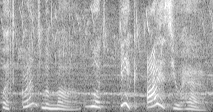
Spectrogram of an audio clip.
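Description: Game casting: fairy-tale granddaughter, high mock-innocent voice, extremely slow sing-song, swooping theatrically. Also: female voice, wildly swooping pitch, heavily acted. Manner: exaggerated sing-song, drawn-out. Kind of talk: video game fairy-tale play-acting. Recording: music under the voice.

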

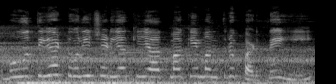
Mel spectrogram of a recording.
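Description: A woman's voice: extremely high pitch, animated, normal speed, heavy background noise. A woman reading a scripted children's story as the narrator. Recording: loud background music under voice. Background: loud music.

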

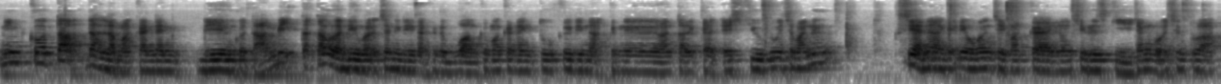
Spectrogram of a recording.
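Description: A man's voice: mid-range voice, fast, a little mellow, distant mic, highs cut off. A young Malaysian man gives casual commentary to camera in an informal, admonishing way. He tends to repeat his points. His voice sits a little away from the microphone in an echoey room. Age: young adult. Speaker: vlogger. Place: small bare-walled room indoors.

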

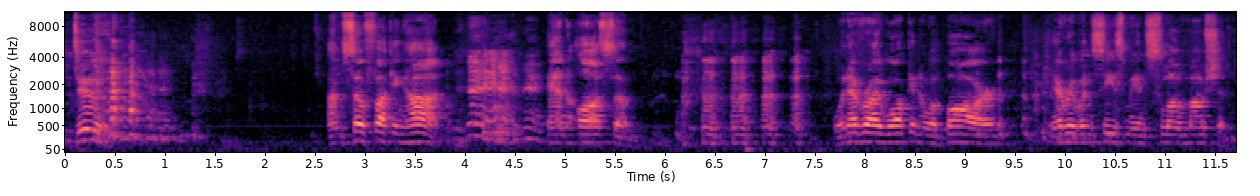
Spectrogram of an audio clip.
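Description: Casting: male comic reader, highish pitch, roomy live sound a little off the mic. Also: takes it slowly, long pauses, a little hiss or hum. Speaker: guest reader at a book party. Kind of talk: live comedic reading from a book. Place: indoor room at a live party. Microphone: microphone on a lectern stand. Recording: roomy live event, loud laughing audience, distant mic. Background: loud audience laughter.

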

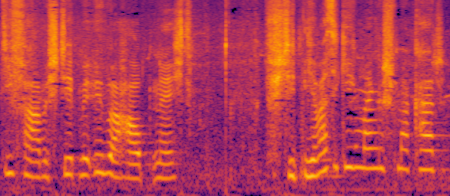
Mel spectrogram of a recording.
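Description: A woman's voice: high-pitched, animated, moderate pace, background noise. An actress playing a spoiled, bossy young female film star, whiny and haughty, in a German children's drama.

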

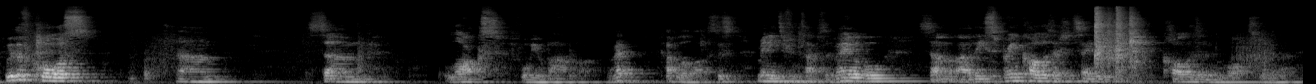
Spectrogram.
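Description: A man in his thirties talks casually about his home gym setup, chatty and rambling, often ending with "right?". The voice is mid-pitched and heard from a distance, with strong room echo and a clear layer of background noise. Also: a little mellow. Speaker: fitness video host. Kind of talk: casual equipment walkthrough. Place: small home gym with power rack, indoors. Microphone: camera mic from a distance. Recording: very echoey room, camera far off.

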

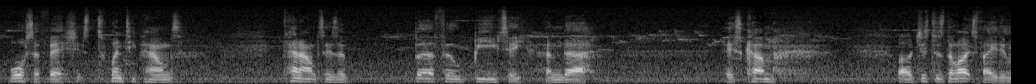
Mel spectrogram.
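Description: Low-voiced man, outdoors. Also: fairly bright tone. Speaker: fishing vlogger. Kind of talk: casual chat to camera. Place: outdoors on a wooded lake bank. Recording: outdoor nature noise behind voice.

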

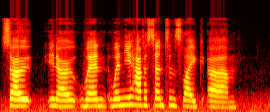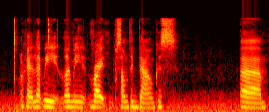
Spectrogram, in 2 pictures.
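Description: A woman's voice: mid-range voice, level tone, measured pace, fairly bright tone, a little hiss or hum. A young woman with an Irish accent, chatting casually on a livestream from a room at home, rambling as she answers chat messages. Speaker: streamer.

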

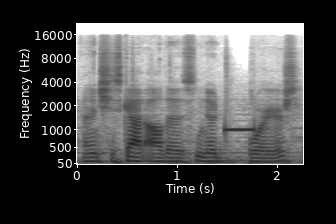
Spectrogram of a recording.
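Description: A man's voice: fairly low pitch, flat delivery, moderate pace, music in the background. A man in his thirties hosting a show with casual, joking banter. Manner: joking, conversational. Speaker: host of a cooking and TV recap show. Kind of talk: casual banter while cooking. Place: studio set at a table, indoors.

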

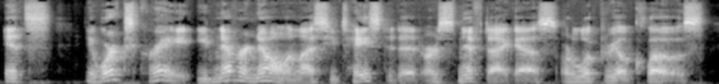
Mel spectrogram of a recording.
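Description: A man's voice: medium pitch, very animated, unhurried, vocal fry, a bit bright, pitched above the performer's own voice, heavily acted. A man voicing a playful, candid young male fox in an audiobook story, rambling with hesitant stammers.

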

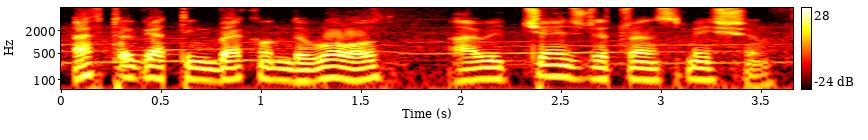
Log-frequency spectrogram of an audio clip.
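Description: A man's voice: lowish voice, fairly even intonation, moderate pace, over music. A young man with a Hungarian accent, a native Hungarian speaker, narrating a gameplay tutorial in a careful, methodical way. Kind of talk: scripted gameplay voice-over.

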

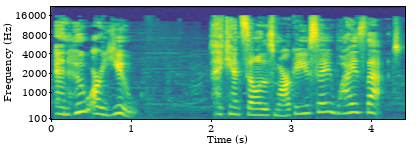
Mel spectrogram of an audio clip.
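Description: A woman playing a kind, protective werewolf in an ASMR roleplay drama, speaking gently and reassuringly as if to a child. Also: a little high, moderate pace, soft background music, lightly acted. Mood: indignant, protective. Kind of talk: ASMR roleplay audio drama, one-sided dialogue.

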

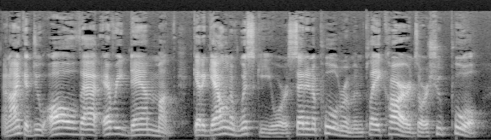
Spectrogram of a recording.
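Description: A man voicing an angry, exasperated ranch hand who rants loudly and bitterly. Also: mid-range voice, expressive, normal speed, natural voice. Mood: furious. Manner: loud, bitter ranting.

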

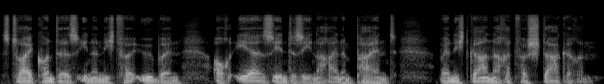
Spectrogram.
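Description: A man reading literary prose as an audiobook narrator in a measured, sober manner. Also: very deep voice, husky, dry recording. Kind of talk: scripted literary narration in German.

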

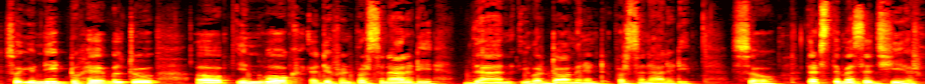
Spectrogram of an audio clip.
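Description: Male guest expert, mellow husky voice, measured explanatory delivery. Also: medium pitch, fairly even intonation. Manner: measured, explanatory, uses examples. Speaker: guest expert on workplace conflict. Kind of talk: advice in an interview.

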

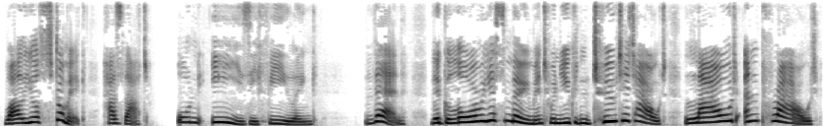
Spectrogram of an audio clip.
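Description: A woman reading a storybook aloud to children, with theatrical, drawn-out emphasis on key words. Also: high-pitched, mellow, no room sound, clean studio sound. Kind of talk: expressive read-aloud narration for children.

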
